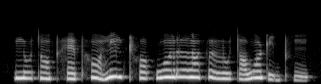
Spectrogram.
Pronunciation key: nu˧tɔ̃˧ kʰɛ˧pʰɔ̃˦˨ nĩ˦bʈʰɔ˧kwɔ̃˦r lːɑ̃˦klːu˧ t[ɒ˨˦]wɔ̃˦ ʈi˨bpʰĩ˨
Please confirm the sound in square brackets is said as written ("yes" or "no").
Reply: yes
